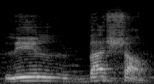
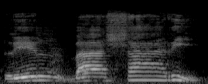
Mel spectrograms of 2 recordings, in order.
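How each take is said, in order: First: The phrase ends on a thick, vowelless r. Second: The phrase ends with a short 'ri' syllable. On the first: The reader stops at this word. "Tapi kalau berhenti lil basyar. Ro-nya menjadi mati atau menjadi sukun" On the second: The reading continues without a stop. "Tertulis lil basyari. Kasroh ri"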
